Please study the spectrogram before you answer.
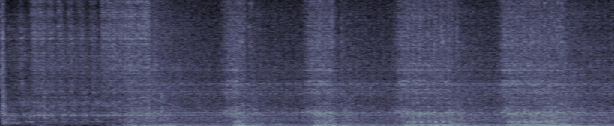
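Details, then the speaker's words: Barn-find Austin Maestro carburettor engine, not yet warm, with the mixture leaned and idle speed raised. It catches, then surges and sags about once a second without settling. The rough idle may need warm-up with the choke in and mixture/idle screw adjustment. "so what I may have to do now is I guess get it running and get it kind of warmed up and idling nicely and stick the older choke all the way in"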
